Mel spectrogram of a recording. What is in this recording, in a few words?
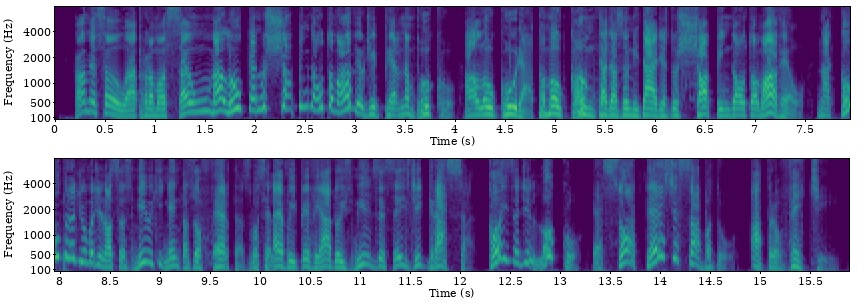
FUNNY VOICE OVER ANNOUNCE PORTUGUESE VOICE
